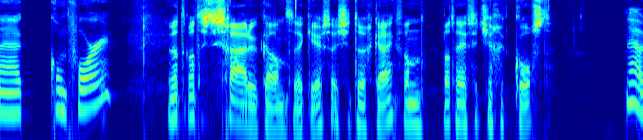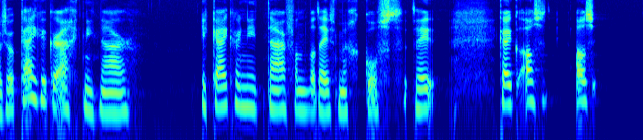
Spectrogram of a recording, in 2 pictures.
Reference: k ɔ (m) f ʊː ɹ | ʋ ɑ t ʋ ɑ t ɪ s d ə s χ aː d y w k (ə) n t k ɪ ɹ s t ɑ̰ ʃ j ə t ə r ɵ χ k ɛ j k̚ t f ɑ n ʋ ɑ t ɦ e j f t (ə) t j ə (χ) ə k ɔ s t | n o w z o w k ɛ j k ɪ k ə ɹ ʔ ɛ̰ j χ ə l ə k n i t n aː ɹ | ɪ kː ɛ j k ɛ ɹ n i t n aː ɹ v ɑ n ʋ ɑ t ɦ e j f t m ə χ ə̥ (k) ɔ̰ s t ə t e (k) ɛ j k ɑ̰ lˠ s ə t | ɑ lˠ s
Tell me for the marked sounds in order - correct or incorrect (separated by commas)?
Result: correct, incorrect, correct, correct, correct, correct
